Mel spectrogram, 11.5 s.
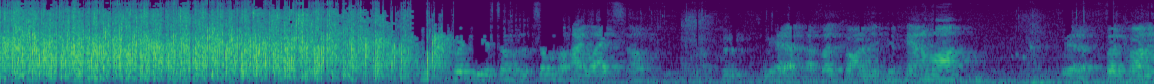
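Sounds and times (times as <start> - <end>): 
audience applause: 0.0 - 4.5
speech: 5.0 - 9.8, 10.6 - 11.5.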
